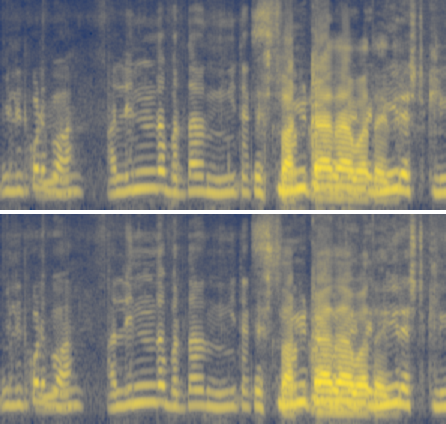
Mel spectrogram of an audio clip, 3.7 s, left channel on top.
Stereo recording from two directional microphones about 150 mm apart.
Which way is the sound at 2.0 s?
40° left (ahead or behind).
